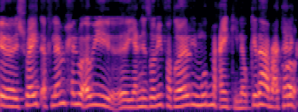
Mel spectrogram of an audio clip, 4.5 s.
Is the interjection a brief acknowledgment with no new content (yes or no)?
yes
